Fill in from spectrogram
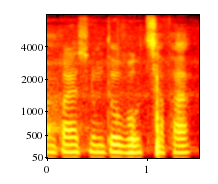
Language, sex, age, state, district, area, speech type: Assamese, male, 45-60, Assam, Darrang, rural, spontaneous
